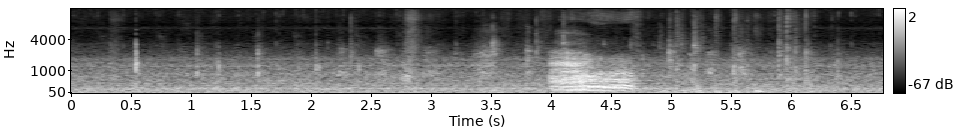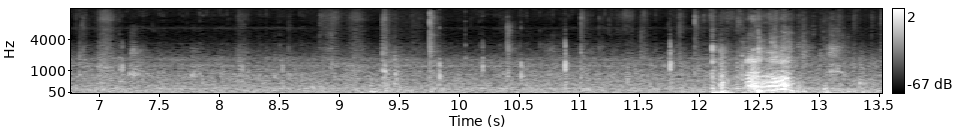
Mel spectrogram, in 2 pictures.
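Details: Maltese dog growling while running around: two short, rough, low growl bursts roughly eight seconds apart, with quiet background and faint rustling between them.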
